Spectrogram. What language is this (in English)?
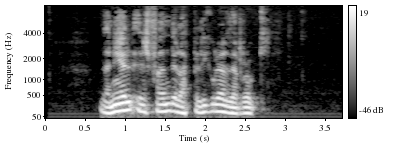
Spanish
